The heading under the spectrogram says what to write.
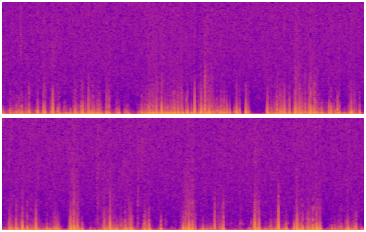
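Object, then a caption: Rubber spiky massage ball. A large, hollow, blue knobbly rubber massage ball held in one hand has its bumpy surface rubbed and scratched against a small handheld microphone. The result is a dense run of muffled, low, rumbling thumps and scratchy crackles in uneven bursts with brief pauses, heavy in the bass and with almost no high end.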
